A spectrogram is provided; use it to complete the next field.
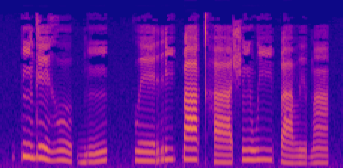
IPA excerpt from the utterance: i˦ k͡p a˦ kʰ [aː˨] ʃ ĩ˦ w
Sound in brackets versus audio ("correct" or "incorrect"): correct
